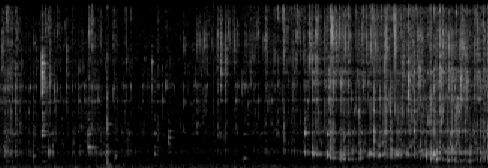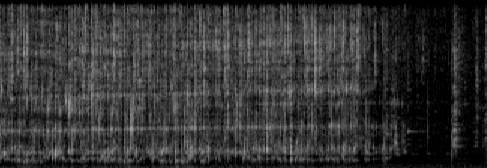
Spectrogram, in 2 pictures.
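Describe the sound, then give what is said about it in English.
Rum and cola poured into a glass, a steady fizzing, splashing stream that swells after a quiet start and holds for several seconds before easing off, with no voices. “It seemed like a decent pour. Okay. Just a little bit more Coke so I don't die.”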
